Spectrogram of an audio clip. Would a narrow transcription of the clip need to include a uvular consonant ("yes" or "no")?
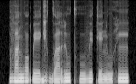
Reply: no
